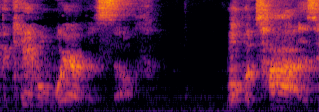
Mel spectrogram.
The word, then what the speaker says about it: Ptah: Ptah, this is PTH right here. Every time you see something like that, you're supposed to pronounce it out. It's not a damn abbreviation. You pronounce that. Ptah is the creator of the physical world.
